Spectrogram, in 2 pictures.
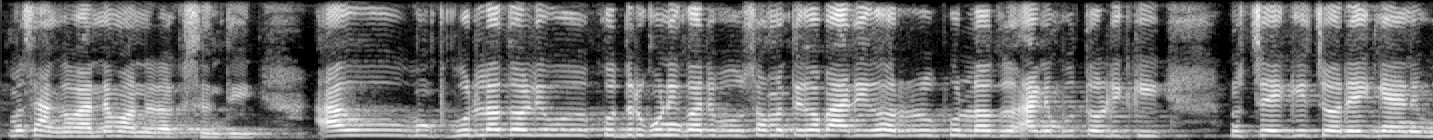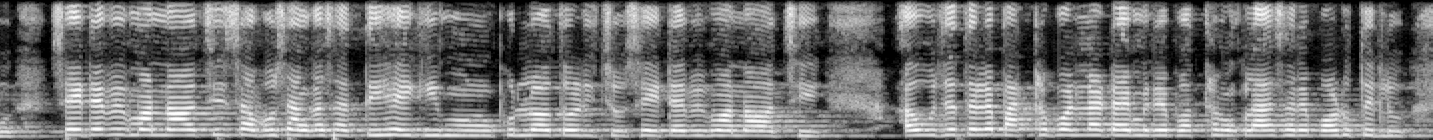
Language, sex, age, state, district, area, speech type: Odia, female, 60+, Odisha, Khordha, rural, spontaneous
